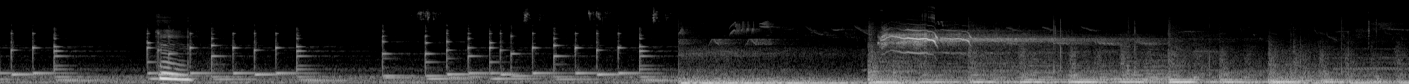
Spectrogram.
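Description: A mobile phone ringtone plays a bright, repeating melodic pattern of short chimes for several seconds, then gives way to a busier electronic tune with a low background rumble.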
